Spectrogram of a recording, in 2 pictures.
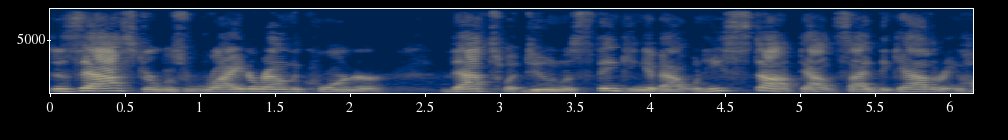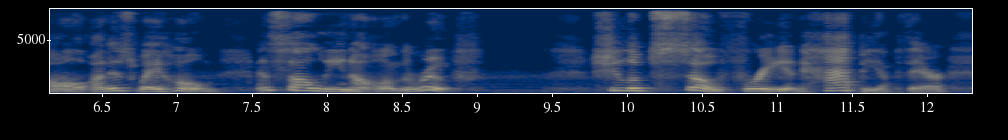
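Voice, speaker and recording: A woman reading a children's book aloud in a dramatic, expressive style, with a chatty manner. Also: medium pitch, moderate pace, poor audio. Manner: expressive, chatty when commenting to listeners. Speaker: read-aloud narrator.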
